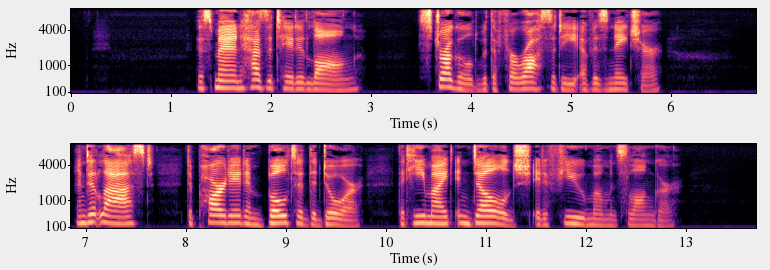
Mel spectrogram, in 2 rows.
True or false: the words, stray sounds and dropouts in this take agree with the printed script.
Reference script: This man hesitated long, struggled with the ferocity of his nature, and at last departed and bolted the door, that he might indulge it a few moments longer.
true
